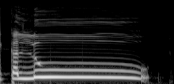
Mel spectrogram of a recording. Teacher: अब प्लुत स्वर कब बनते हैं, जब हम किसी को पुकारते हैं, जैसे कल्लू, तो ऊ स्वर को हमने थोड़ा दीर्घ मात्रा से भी अधिक खींच दिया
